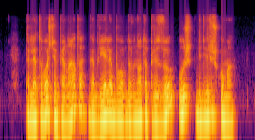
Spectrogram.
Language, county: Lithuanian, Kaunas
